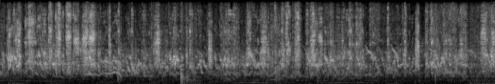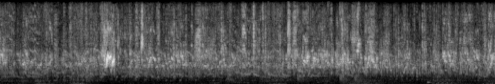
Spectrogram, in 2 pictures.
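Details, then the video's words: Australian budgies in a long unbroken stream of scratchy chatter and squawky chirps, several birds overlapping, with occasional low thumps and one sharp louder squeak midway. "Budgie singing and chirping sounds | Australian Budgie sounds"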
